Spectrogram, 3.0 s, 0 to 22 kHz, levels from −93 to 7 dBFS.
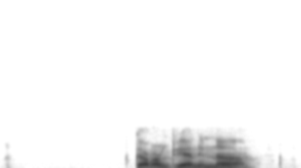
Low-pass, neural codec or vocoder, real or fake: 5.4 kHz; autoencoder, 22.05 kHz, a latent of 192 numbers a frame, VITS, trained on one speaker; fake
